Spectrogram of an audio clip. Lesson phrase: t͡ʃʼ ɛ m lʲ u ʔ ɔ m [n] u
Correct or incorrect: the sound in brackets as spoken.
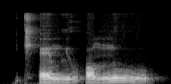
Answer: correct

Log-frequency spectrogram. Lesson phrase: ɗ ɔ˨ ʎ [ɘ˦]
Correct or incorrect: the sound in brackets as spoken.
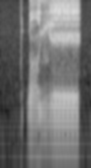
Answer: incorrect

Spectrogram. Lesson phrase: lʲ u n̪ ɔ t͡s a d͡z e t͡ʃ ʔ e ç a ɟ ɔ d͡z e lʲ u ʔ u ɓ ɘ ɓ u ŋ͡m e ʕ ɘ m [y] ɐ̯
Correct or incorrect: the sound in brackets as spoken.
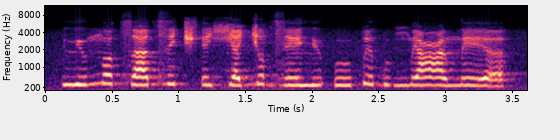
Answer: incorrect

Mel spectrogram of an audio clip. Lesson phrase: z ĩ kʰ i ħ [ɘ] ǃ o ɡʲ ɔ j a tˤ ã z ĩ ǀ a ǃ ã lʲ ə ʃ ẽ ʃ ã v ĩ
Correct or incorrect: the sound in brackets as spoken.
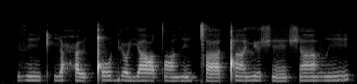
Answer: correct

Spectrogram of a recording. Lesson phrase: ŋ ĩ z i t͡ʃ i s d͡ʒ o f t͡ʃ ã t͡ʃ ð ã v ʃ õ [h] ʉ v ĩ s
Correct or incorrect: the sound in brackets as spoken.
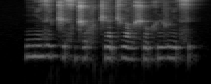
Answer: incorrect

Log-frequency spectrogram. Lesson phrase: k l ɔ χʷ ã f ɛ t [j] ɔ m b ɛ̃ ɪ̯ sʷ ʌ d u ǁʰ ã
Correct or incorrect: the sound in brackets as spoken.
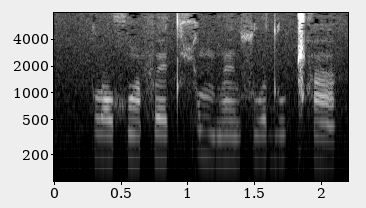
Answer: incorrect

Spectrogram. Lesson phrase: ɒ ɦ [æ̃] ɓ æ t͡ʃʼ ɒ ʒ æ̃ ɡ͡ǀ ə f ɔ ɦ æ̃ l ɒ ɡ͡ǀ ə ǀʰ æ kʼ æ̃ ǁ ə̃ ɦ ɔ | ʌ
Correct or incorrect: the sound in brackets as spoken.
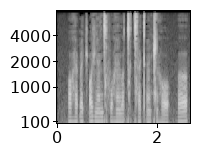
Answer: incorrect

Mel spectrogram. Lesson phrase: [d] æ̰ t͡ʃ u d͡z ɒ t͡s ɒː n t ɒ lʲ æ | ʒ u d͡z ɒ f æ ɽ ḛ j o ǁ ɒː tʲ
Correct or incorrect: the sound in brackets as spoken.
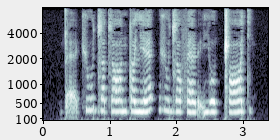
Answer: incorrect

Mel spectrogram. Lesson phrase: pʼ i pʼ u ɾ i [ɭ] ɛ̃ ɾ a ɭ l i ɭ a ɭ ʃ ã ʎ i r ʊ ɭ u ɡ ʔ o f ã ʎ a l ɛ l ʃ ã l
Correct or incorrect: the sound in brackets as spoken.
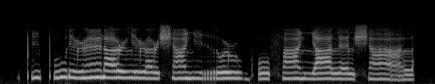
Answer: correct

